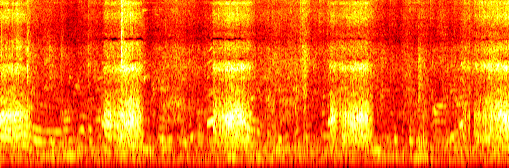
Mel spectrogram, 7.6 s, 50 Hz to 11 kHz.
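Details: Very tired baby snoring, with loud, rattling snores on each breath, roughly 30 a minute, and a snorting rasp on intake; snoring.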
